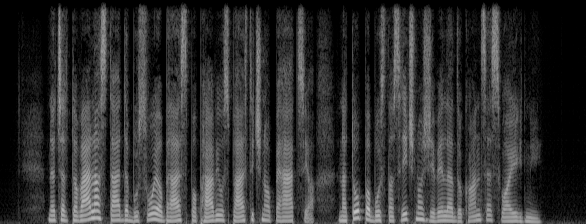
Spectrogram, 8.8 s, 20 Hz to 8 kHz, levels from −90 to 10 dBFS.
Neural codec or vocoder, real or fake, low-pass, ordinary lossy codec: codec, 16 kHz, 0.5 kbps, X-Codec, WavLM features, trained on Multilingual LibriSpeech; fake; none; none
